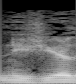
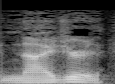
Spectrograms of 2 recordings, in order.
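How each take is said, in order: First: "Niger" said the French way, nee-ZHAIR; French pronunciation. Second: "Niger" said the English way, NY-jer; English pronunciation. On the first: Guest quotes the former French colony's own name, French pronunciation. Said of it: "they pronounce it Niger". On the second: Guest gives his country's version of the name, English pronunciation. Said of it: "we pronounce it Niger". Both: Shown as a demonstration.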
